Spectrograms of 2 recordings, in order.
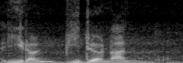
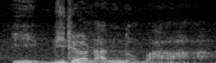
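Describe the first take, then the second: First: It sounds harsh and scolding. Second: It sounds sorrowful and pitying. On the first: The speaker is rebuking the listeners. The speaker calls it wrong. "이렇게 꾸짖려고 하는 그런 의도가 아니라" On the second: The speaker feels sorry for the listeners. The speaker calls it right. "안타까움에서"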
